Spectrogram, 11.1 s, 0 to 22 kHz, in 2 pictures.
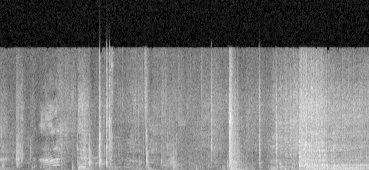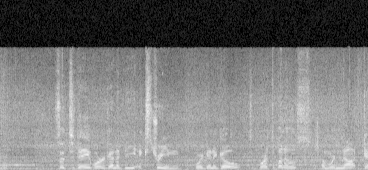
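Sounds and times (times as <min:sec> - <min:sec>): car engine starting and revving: 0:04.0 - 0:11.0.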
